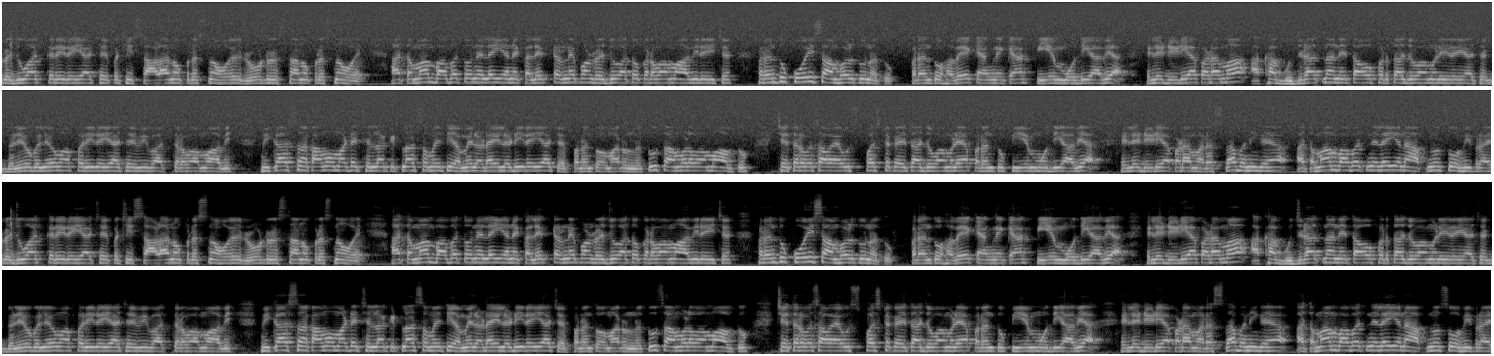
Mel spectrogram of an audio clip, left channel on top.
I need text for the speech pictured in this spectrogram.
રજૂઆત કરી રહ્યા છે. પછી શાળાનો પ્રશ્ન હોય, રોડ રસ્તાનો પ્રશ્ન હોય, આ તમામ બાબતોને લઈ અને કલેક્ટરને પણ રજૂઆતો કરવામાં આવી રહી છે, પરંતુ કોઈ સાંભળતું નહોતું. પરંતુ હવે ક્યાંક ને ક્યાંક પીએમ મોદી આવ્યા એટલે ડેડિયાપાડામાં આખા ગુજરાતના નેતાઓ ફરતા જોવા મળી રહ્યા છે, ગલીઓ ગલીઓમાં ફરી રહ્યા છે એવી વાત કરવામાં આવી. વિકાસના કામો માટે છેલ્લા કેટલા સમયથી અમે લડાઈ લડી રહ્યા છે, પરંતુ અમારું નહોતું સાંભળવામાં આવતું. ચેતર વસાવા એવું સ્પષ્ટ કહેતા જોવા મળ્યા, પરંતુ પીએમ મોદી આવ્યા એટલે ડેડિયાપાડામાં રસ્તા બની ગયા. આ તમામ બાબતને લઈ અને આપનો શું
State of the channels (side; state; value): left; noise; hiss, 7 dB below the sound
